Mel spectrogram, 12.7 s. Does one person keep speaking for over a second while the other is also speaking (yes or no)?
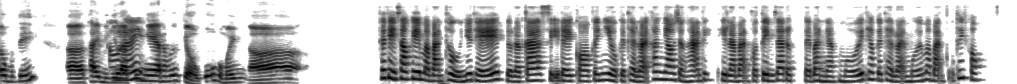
no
